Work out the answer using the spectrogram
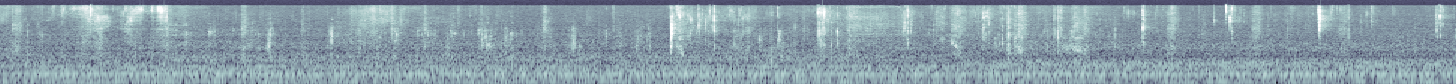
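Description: Close-miked chewing of a mouthful of poke bowl: wet mouth sounds with many small crunches and clicks, over a steady low hum.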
